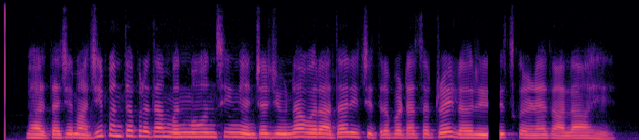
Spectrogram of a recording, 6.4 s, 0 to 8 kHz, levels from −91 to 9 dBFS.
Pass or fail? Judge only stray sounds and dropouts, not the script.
fail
